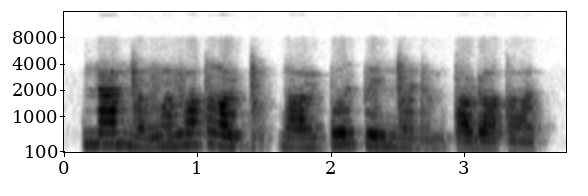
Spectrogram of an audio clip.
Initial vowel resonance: nasal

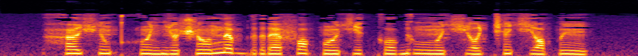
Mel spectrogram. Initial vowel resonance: oral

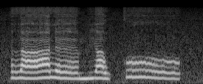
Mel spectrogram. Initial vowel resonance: oral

